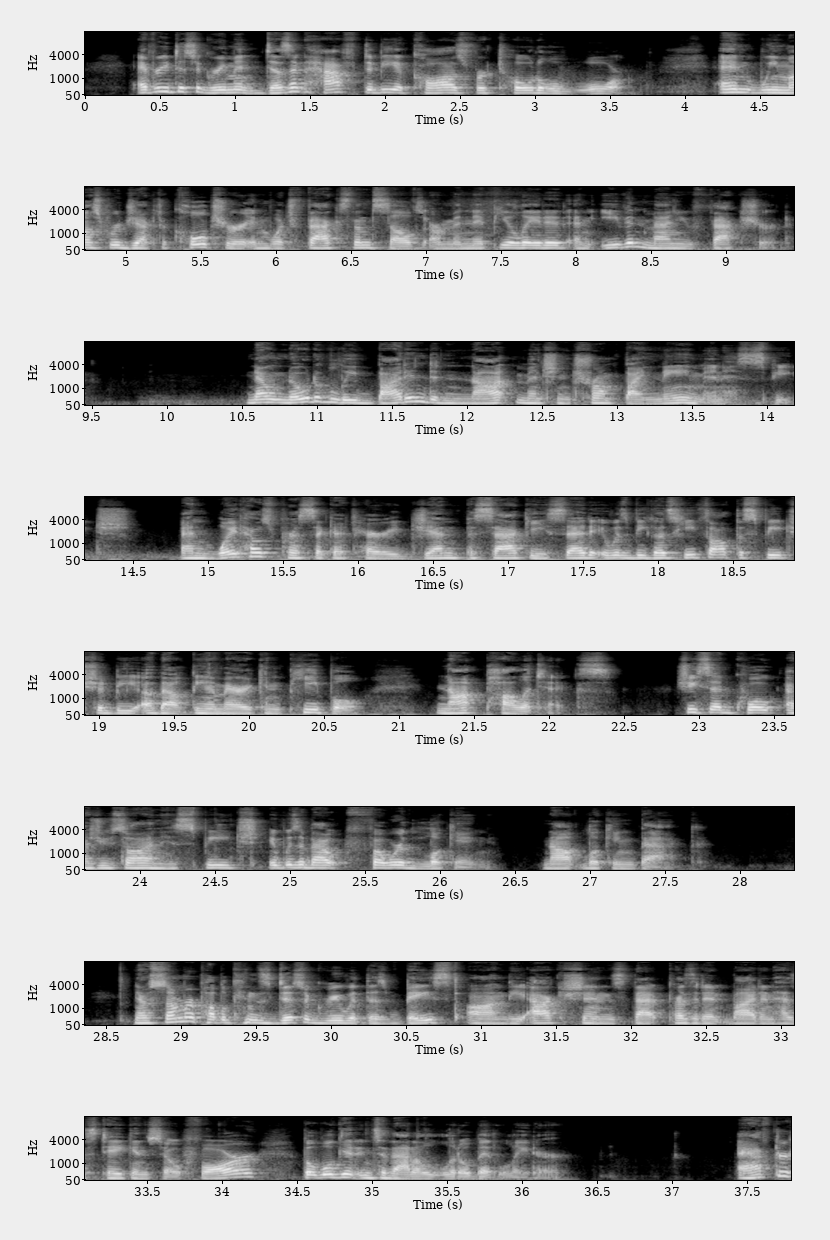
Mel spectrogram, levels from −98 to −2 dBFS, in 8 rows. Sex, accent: male, American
